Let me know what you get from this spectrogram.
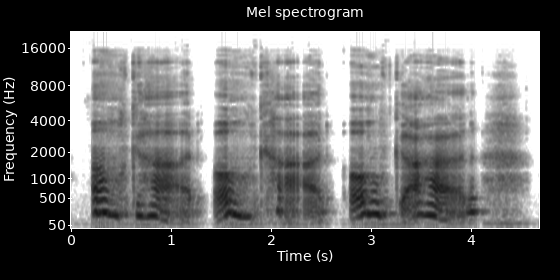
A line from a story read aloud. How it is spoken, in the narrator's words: I moaned over and over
